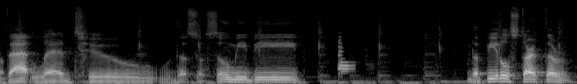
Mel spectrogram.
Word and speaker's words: Sosumi: thought, yeah, it was Sosumi. And then I thought, that's actually the right name. I'll just have to spell it funny. So I spelt it S-O-S-U-M-I, and then I said,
